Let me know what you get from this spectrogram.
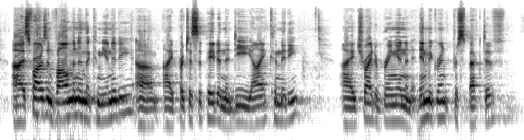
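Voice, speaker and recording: Noticeable background noise sits behind a man talking at a fairly quick pace with ordinary pitch variation. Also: medium pitch for a man. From Israel. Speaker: school board candidate. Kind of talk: opening statement at candidate forum. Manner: halting, many fillers.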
